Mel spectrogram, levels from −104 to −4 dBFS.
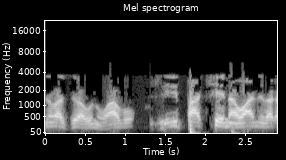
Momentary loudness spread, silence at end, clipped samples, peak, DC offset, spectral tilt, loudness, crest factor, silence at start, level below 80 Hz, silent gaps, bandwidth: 13 LU; 0 s; under 0.1%; -6 dBFS; under 0.1%; -4 dB/octave; -21 LUFS; 14 dB; 0 s; -38 dBFS; none; 5.4 kHz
